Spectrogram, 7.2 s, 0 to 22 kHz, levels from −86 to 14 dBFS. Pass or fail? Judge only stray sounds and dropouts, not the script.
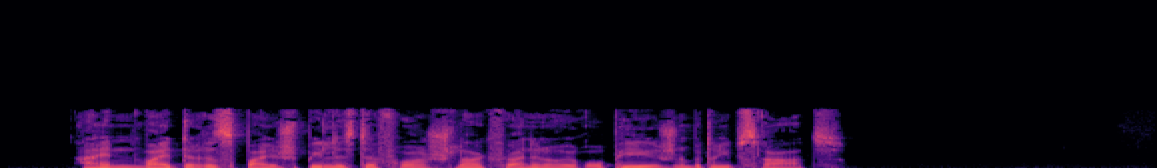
pass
